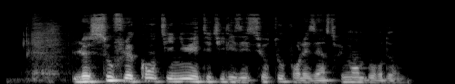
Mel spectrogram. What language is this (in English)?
French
